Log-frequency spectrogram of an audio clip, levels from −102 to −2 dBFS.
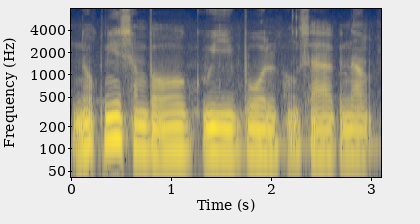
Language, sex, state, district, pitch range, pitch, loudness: Garo, male, Meghalaya, West Garo Hills, 90-105 Hz, 95 Hz, -15 LUFS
